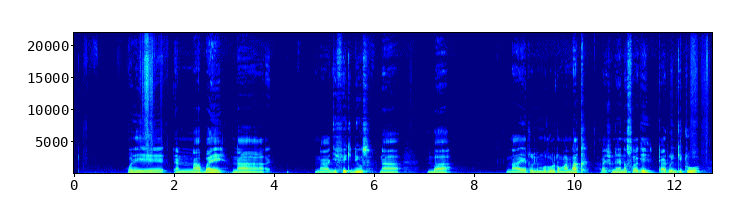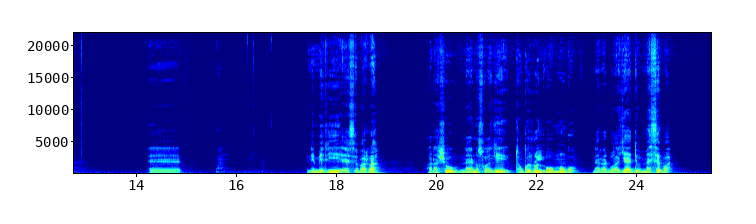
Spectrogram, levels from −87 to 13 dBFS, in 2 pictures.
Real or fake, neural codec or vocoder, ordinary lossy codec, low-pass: real; none; none; none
